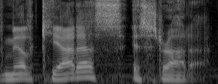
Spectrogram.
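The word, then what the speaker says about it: Melquiades Estrada: Three Burials of Melquieras Estrada.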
